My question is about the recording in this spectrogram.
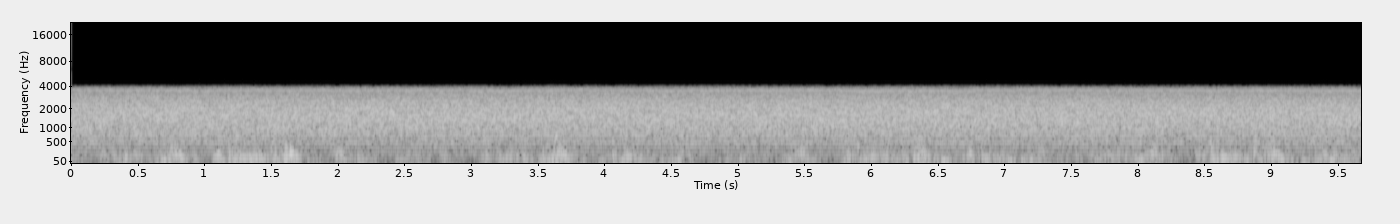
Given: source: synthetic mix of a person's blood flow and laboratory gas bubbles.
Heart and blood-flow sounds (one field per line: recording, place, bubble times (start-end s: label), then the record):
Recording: Doppler ultrasound of blood flow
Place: precordium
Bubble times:
no bubbles
From the record:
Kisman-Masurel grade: 000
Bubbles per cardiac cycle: 0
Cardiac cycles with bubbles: 0%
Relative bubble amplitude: no bubbles discernible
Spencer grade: 0 (complete lack of bubble signals)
